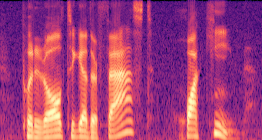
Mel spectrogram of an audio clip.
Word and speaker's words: Joaquin: While people accidentally say Joe at Queen, the standard American industry pronunciation is Joaquin.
